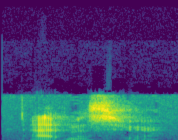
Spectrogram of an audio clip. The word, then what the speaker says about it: atmosphere: situation it's a noun how many syllables are in atmosphere three stress on the first atmosphere the atmosphere in the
